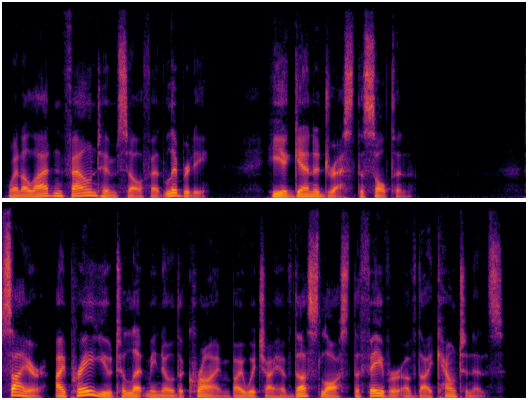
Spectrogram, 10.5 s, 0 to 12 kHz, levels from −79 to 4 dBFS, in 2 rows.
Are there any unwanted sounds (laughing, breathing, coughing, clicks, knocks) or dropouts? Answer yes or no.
no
